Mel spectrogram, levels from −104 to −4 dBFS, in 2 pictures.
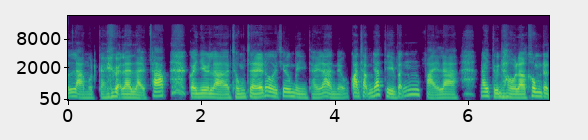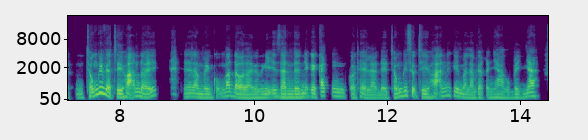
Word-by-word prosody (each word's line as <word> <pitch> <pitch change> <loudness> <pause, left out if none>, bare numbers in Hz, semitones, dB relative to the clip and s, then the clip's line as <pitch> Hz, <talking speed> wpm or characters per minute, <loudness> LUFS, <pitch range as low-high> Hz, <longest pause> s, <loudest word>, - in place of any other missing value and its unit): là 140 -6 +3
một 105 0 -10
cái, 110 0 -4
gọi - - +5
là, 115 -1 +5
giải 95 -4 +1
pháp, 165 +1 +7 0.3
coi 125 -1 +4
như 130 0 +2
là, 110 -3 +3
chống 120 +2 -3
chế 125 +1 +6
thôi 160 -6 +3
chứ 150 0 +1
mình 120 -6 -4
thấy 110 0 -4
là 140 0 +2
nếu 110 +2 -6
quan 140 -1 +5
trọng 135 0 0
nhất 205 +4 +4
thì 130 -4 +1
vẫn 200 - -3
phải 95 +1 +1
là 105 -1 +1 0.3
ngay 160 0 +3
từ 130 - +1
đầu 125 -3 +2
là 110 0 +6
không 150 +7 +2
được, 140 - -1
ừm, 110 0 -10
chống - - -1
cái 270 +1 +3
việc - - +3
trì 125 - +1
hoãn 155 +5 +3
đấy. 120 -4 0 0.2
Thế - - -10
nên 135 - -4
là 130 - -2
mình 110 -1 -4
cũng - - -11
bắt 160 -1 -1
đầu 110 - +2
là 105 0 -2
nghĩ 110 +4 -5
dần 115 -2 -2
đến 115 +2 -1
những 130 - -5
cái 130 - 0
cách 160 +6 -1 0.3
có 110 - -6
thể - - -5
là 100 -1 -6
để 100 0 -6
chống 125 +6 -4
cái 175 - -4
sự - - -4
trì 120 -2 -4
hoãn 130 +6 -2
ấy 170 - -10
khi 150 - -1
mà 120 -5 -6
làm 105 -1 -6
việc 110 -4 -6
ở 100 - -7
nhà 110 0 -7
của 100 - -11
mình 110 +3 -8
nha. 155 +2 0
120 Hz, 295 wpm, -27 LUFS, 110-140 Hz, 0.3 s, pháp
